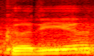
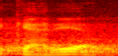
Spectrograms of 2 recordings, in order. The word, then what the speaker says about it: career: What is the difference between career and a carrier? Carrier is wrong.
